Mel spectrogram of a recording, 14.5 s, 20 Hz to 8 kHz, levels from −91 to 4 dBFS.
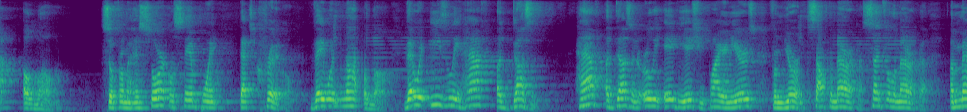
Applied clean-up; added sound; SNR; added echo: neural separator model SepFormer DNS4.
